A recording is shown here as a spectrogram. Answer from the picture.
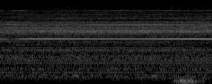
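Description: KTM 690 electric fuel pump running steadily with a constant high whine and hiss, pushing against a closed gauge line with no fuel flowing out. Pressure builds only slowly to about 4 bar, short of the roughly 6 bar such a pump should reach; the mechanic takes this for a weak, failing pump.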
